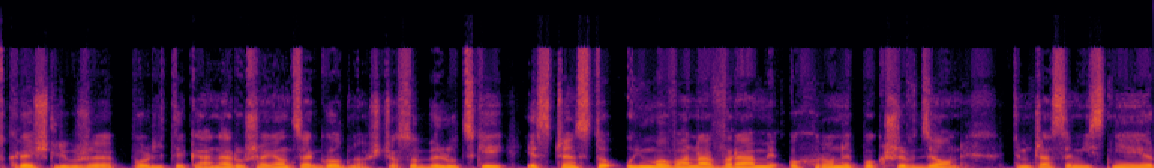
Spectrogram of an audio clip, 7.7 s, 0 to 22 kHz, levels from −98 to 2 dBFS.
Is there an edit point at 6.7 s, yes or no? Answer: yes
